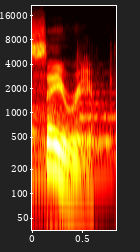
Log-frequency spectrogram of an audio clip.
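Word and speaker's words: Say'ri: been mispronouncing sarees name it's not sorry it's Sayuri I apologize hopefully no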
